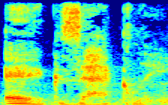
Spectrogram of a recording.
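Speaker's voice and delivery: low hushed whisper. Acted. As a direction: breathe it, slow and secret. Conspiratorial agreement with friend.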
